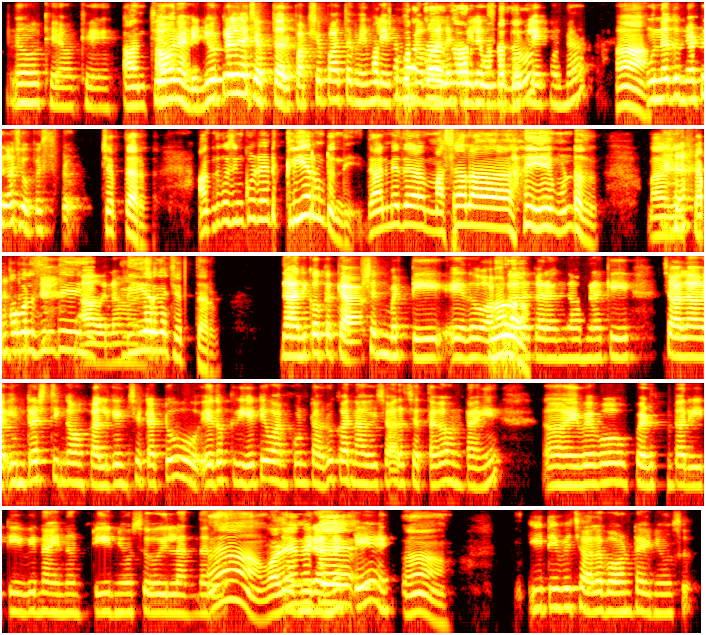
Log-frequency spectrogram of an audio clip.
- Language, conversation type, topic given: Telugu, podcast, రోజూ ఏ అలవాట్లు మానసిక ధైర్యాన్ని పెంచడంలో సహాయపడతాయి?
- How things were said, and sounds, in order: in English: "న్యూట్రల్‌గా"; in English: "సపోర్ట్"; tapping; in English: "క్లియర్"; chuckle; in English: "క్లియర్‌గా"; other background noise; in English: "క్యాప్షన్"; in English: "ఇంట్రెస్టింగ్‌గా"; in English: "క్రియేటివ్"; in English: "టీవీ నైన్' 'టి న్యూస్"; in English: "న్యూస్"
